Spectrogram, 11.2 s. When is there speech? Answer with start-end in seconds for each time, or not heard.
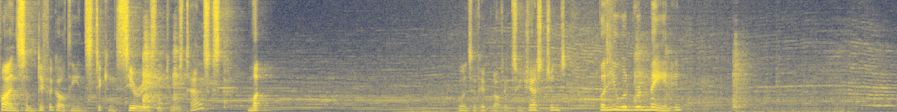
0.0-3.2, 5.7-8.6.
